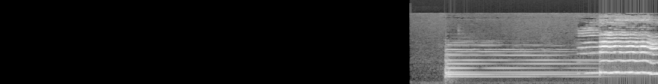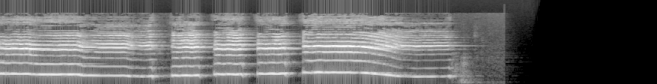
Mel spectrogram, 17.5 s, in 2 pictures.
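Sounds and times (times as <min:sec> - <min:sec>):
person singing legato and staccato ascending to high G: 0:07.7 - 0:15.1.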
